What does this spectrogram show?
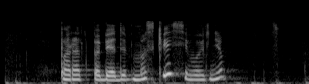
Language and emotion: Russian, positive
